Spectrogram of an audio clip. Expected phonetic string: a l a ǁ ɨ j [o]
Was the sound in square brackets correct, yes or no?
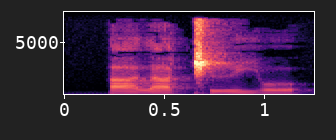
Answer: yes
